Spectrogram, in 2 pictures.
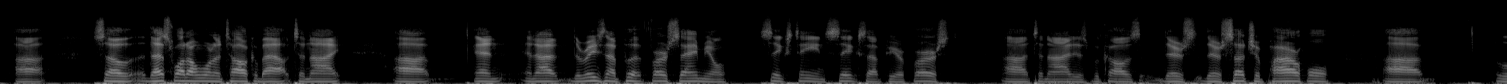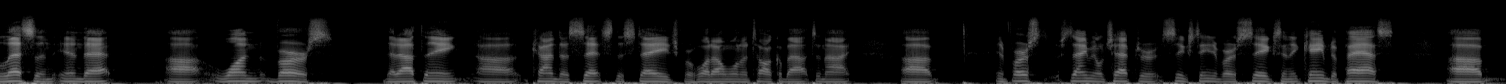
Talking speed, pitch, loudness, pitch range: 140 wpm, 130 Hz, -38 LUFS, 120-140 Hz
